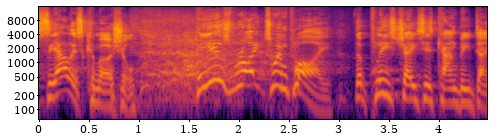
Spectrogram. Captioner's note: studio audience laughs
